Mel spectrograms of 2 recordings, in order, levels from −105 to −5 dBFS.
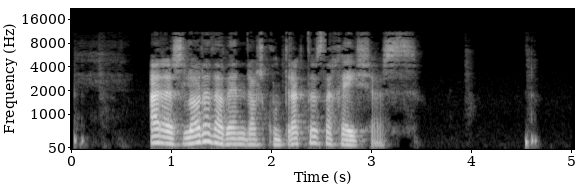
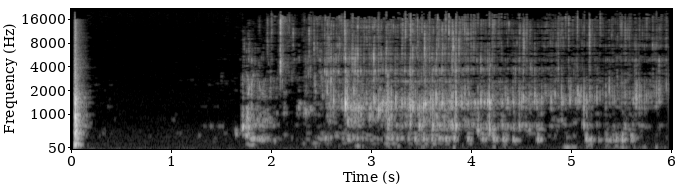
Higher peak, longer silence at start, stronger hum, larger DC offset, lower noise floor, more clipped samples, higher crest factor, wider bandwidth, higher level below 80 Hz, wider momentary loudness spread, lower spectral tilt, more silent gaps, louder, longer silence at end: about the same, -2 dBFS vs -2 dBFS; first, 0.8 s vs 0.05 s; neither; neither; about the same, -85 dBFS vs -82 dBFS; neither; second, 24 dB vs 34 dB; second, 11.5 kHz vs over 20 kHz; about the same, -66 dBFS vs -70 dBFS; first, 23 LU vs 12 LU; first, -4.5 dB/octave vs -2.5 dB/octave; neither; first, -24 LUFS vs -36 LUFS; first, 0.45 s vs 0 s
